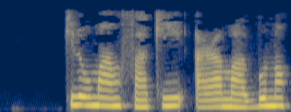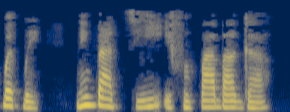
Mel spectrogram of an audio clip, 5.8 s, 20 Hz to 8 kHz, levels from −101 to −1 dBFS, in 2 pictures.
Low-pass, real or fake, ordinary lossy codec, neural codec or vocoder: 7.2 kHz; fake; MP3, 24 kbps; codec, 16 kHz, 2 kbps, X-Codec, WavLM features, trained on Multilingual LibriSpeech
